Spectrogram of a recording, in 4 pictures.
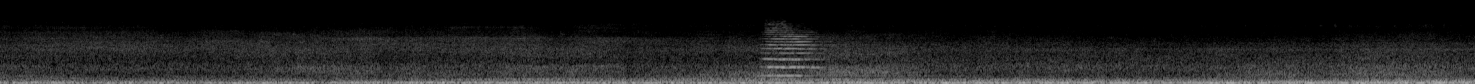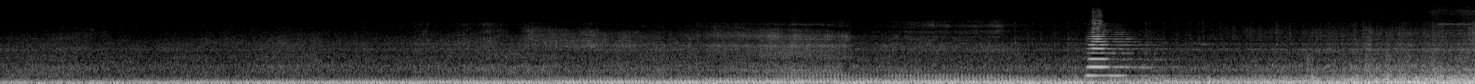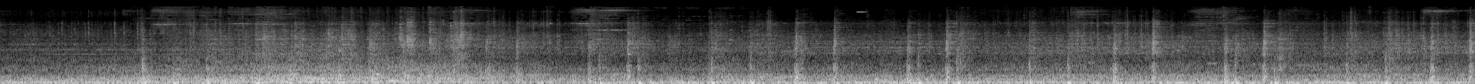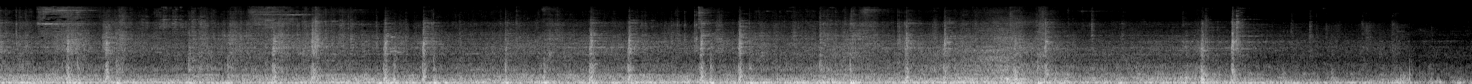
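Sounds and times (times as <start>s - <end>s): passenger train rumbling: 0.0s - 58.9s
wheels clicking over rail joints: 26.1s - 58.7s
high wheel squeal: 35.2s - 36.2s.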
